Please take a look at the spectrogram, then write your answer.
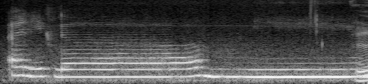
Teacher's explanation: Yang lam tu 6 harakat dan nak masuk ke dalam mim yang kedua tu 2 harakat.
